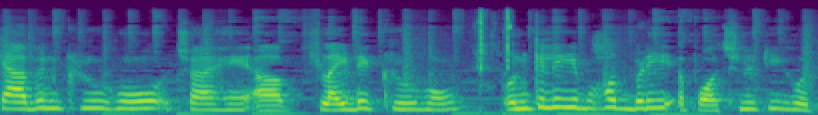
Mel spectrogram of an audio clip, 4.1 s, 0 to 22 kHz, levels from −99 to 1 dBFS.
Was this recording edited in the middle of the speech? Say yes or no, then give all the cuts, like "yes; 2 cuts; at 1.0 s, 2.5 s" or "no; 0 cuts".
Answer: yes; 2 cuts; at 1.5 s, 2.4 s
